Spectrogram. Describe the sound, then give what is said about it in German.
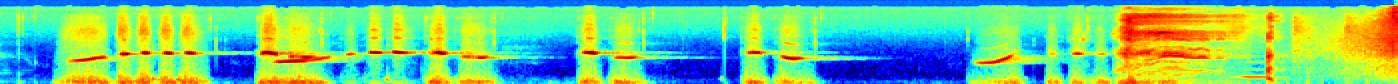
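A person whistles an imitation of a bird's chirping: several quick bursts of short, high, breathy tweets in a choppy rhythm, ending in a noisier rushing flourish. “Twitter, und wie macht das Vögelchen ah, Twitter.”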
